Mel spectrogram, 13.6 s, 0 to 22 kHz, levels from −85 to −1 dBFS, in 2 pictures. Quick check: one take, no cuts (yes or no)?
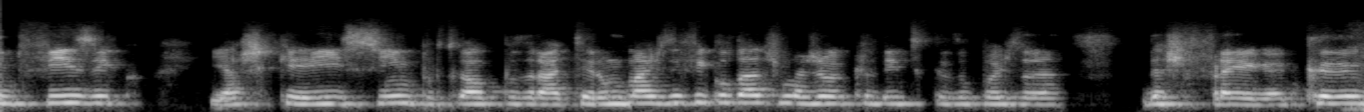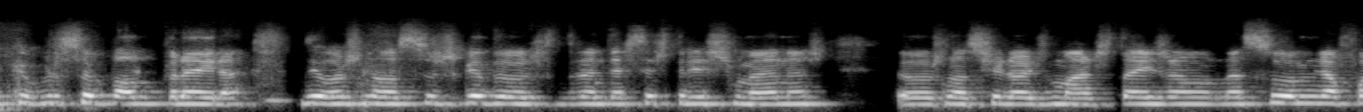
no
